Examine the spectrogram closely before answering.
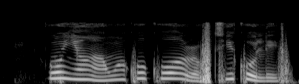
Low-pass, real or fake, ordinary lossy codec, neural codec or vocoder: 7.2 kHz; real; MP3, 48 kbps; none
